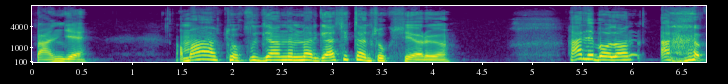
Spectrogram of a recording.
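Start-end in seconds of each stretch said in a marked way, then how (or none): none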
